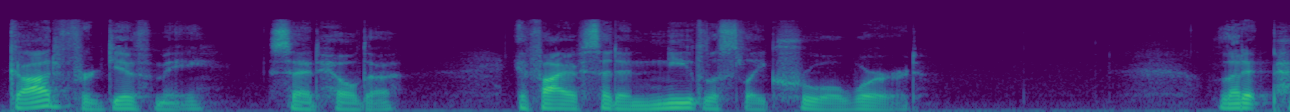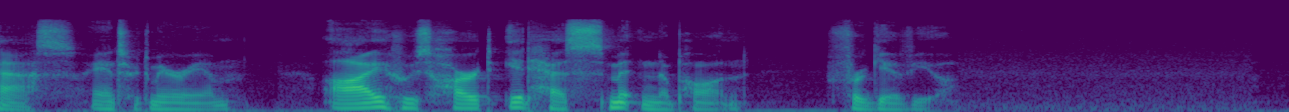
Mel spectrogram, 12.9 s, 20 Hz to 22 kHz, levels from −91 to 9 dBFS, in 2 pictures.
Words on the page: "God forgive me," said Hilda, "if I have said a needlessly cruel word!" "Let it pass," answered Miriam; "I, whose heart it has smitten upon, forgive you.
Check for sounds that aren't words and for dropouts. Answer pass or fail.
pass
